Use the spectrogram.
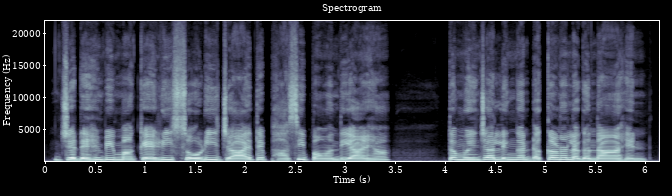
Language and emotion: Sindhi, fearful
